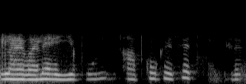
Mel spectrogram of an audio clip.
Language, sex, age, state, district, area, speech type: Hindi, female, 18-30, Madhya Pradesh, Betul, rural, conversation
